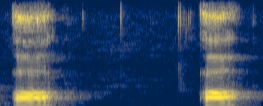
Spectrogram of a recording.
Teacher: विव्रत का मतलब है ओपन, जहाँ पे आपका मुंह जो है खुला होगा। जिन स्वरों को उच्चारण में आपका मुंह खुला होगा उसको बोलते हैं विव्रत स्वर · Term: विवृत स्वर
